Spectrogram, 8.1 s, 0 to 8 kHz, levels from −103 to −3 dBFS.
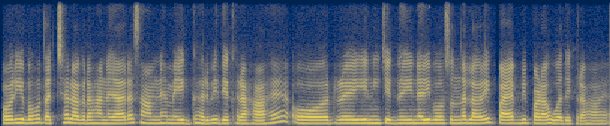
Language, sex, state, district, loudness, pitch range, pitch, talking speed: Hindi, female, Madhya Pradesh, Dhar, -16 LUFS, 200-215 Hz, 210 Hz, 230 wpm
